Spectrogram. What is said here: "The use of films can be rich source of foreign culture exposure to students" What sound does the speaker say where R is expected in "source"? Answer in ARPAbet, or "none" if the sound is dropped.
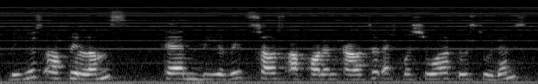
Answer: L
